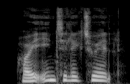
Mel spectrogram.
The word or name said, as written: højintellektuel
